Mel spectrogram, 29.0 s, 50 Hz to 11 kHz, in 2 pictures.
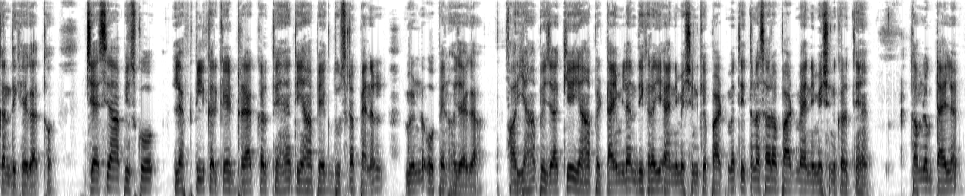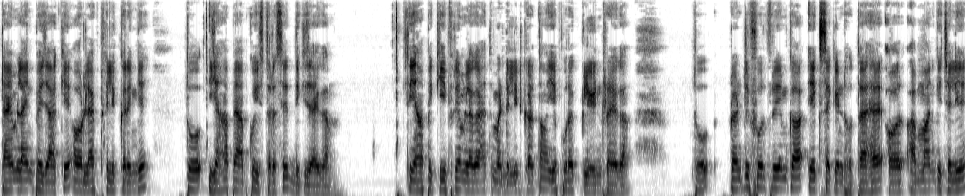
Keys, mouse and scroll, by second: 1.8-4.8 drag, 7.5-10.6 drag, 17.4-20.3 drag, 21.8 Delete.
